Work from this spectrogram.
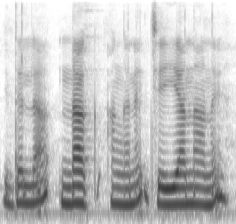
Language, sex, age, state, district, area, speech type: Malayalam, female, 45-60, Kerala, Malappuram, rural, spontaneous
